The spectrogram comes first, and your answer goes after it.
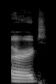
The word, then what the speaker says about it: Urd: Anyway, the 3 Norns, Erd, who I'm continuing to write and say that way because it's 3 letters and 1 syllable, meaning fate, Verthandi, meaning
